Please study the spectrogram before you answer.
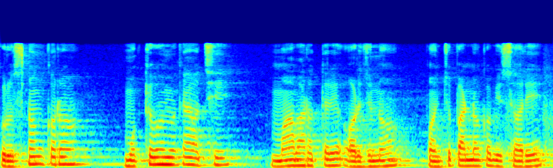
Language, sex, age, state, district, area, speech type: Odia, male, 18-30, Odisha, Boudh, rural, spontaneous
